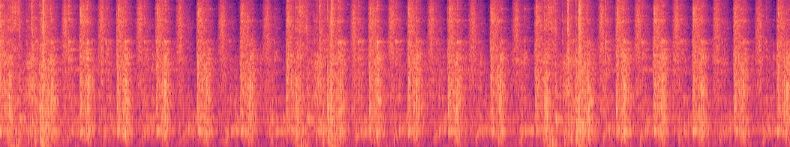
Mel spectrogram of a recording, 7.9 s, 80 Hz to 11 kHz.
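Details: 1917 Fuller and Johnson N single-cylinder hit-and-miss engine, first run in ten months after priming: crisp, sharp snaps about two or three a second with gaps between firings, normal healthy hit-and-miss running.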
